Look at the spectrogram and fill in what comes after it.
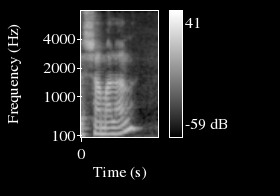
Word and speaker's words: Shyamalan: Szczególnie, że ty jeszcze propagujesz wymowę Shyamalan, kiedy ja z tym takim tak.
